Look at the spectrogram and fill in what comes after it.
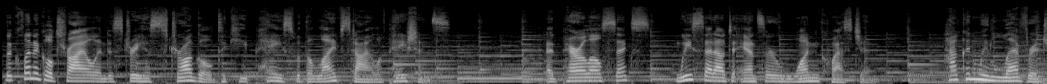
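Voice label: Explainer bright warm inviting friendly clinical technology approachable, Female Voice Over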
